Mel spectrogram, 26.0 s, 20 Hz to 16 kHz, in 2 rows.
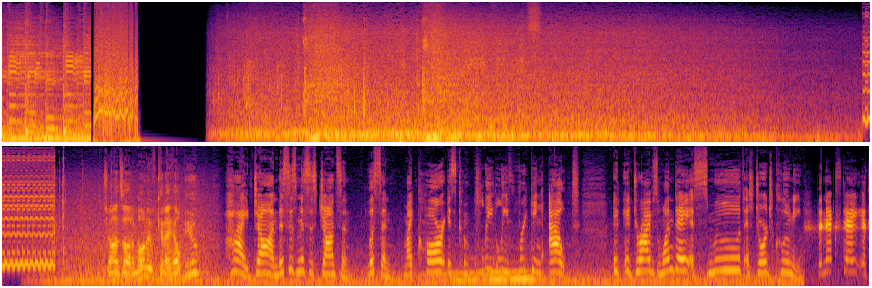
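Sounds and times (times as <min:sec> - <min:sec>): vehicle rumbling: 0:03.0 - 0:25.1
telephone bell ringing: 0:12.9 - 0:13.9.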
